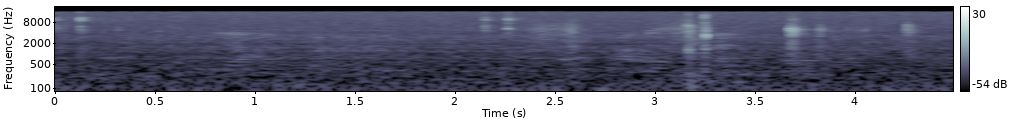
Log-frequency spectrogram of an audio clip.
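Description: A handful of faint, separate computer mouse clicks, most of them in the second half.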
